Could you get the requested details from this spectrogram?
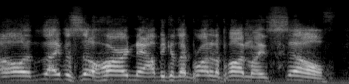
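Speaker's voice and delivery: put-on whiny complaining. Retelling someone's complaints: mock whining. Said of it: "pissing and moaning about".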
